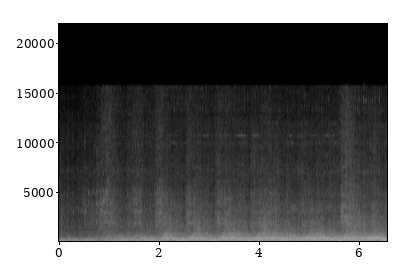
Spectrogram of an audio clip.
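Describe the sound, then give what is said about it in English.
A car engine overfilled with motor oil revs up, its steady loud drone rising and swelling in pitch over several seconds with no one speaking. “But let's bring the revs up, curious to see what happens.”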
